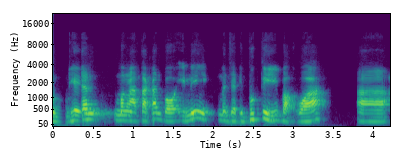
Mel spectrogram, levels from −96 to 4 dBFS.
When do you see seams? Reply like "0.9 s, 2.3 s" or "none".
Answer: none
